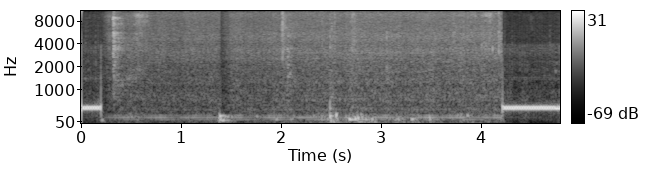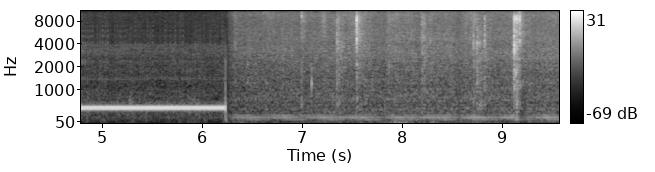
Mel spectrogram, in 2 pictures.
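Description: A steady single-pitch telephone tone on a call line holds for about two seconds mid-clip, framed by stretches of hissy line noise and low rumble before and after.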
